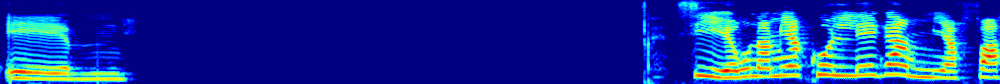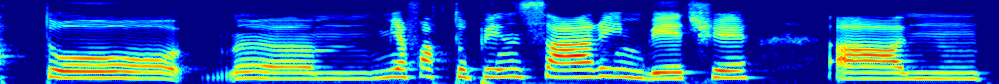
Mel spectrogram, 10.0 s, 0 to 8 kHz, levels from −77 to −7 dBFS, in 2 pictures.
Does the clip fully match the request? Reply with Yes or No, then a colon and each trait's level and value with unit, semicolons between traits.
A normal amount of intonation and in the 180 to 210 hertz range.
No: average, 4.5 semitones; high, 240 Hz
